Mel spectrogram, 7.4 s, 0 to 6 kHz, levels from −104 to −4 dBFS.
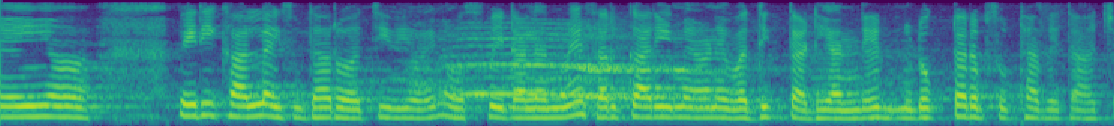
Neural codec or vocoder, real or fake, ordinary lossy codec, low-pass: none; real; none; 5.4 kHz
